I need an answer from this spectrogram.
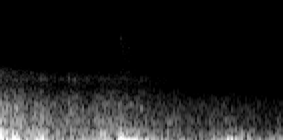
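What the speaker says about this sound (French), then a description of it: "Il y a eu un flash. Donc c'est le premier orage de l'année" Thunder from the year's first thunderstorm, a low heavy rumble with a couple of deeper swells, distant and muffled, alone without talk.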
